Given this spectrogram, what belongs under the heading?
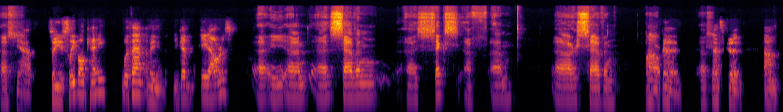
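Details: Aphasia in a male speaker.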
